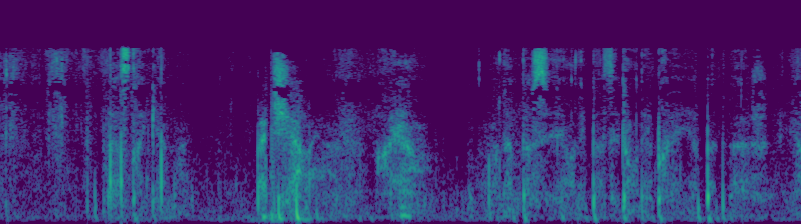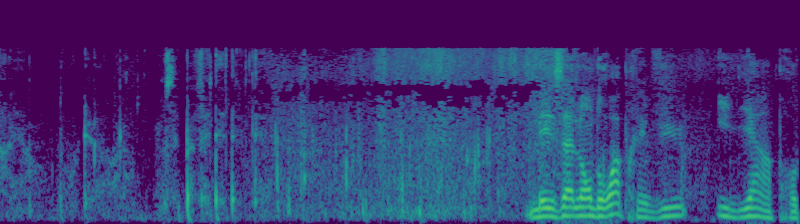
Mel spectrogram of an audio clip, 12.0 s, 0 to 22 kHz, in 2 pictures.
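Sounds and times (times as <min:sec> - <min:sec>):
rustling of dry leaves: 0:00.0 - 0:01.1, 0:07.7 - 0:11.8
men whispering: 0:00.7 - 0:08.7.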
